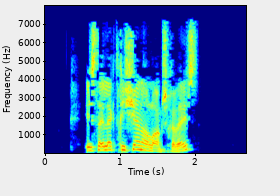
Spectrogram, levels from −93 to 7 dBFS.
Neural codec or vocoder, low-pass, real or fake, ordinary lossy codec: none; 7.2 kHz; real; MP3, 32 kbps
